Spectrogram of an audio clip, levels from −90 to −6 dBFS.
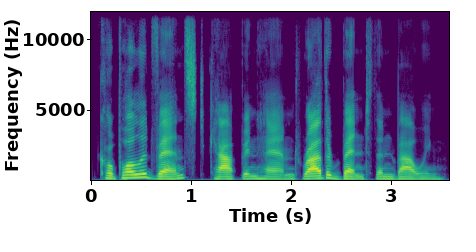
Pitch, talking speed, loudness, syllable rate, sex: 160 Hz, 150 wpm, -19 LUFS, 4.4 syllables/s, female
